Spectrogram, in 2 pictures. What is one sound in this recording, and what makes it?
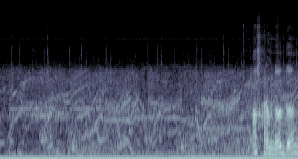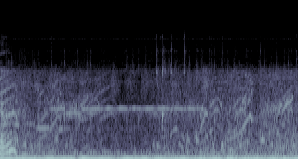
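Fighters clash in a video game with rapid hits and whooshes.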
